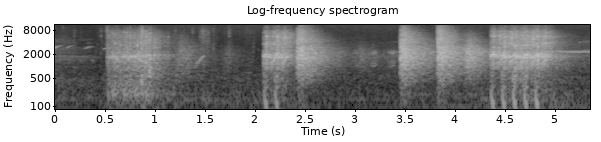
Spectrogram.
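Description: Automatic gunfire in a Second World War radio drama: four loud bursts of rapid shots separated by short pauses, with no voices.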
